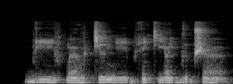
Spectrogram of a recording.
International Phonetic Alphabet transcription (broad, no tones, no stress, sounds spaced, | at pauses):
b iː v ɓ ə̃ː v c ɨ ŋ iː b h ẽ c j ə̃ j b ɨ b ʃ ə̃ː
